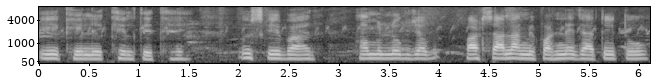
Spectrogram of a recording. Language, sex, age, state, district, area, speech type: Hindi, female, 45-60, Uttar Pradesh, Chandauli, rural, spontaneous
